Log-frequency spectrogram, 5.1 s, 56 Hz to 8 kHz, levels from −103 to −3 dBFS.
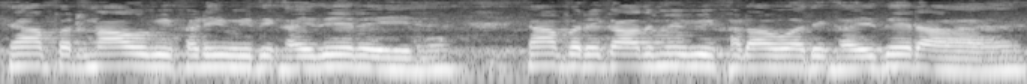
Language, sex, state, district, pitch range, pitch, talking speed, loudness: Hindi, male, Haryana, Charkhi Dadri, 145-160 Hz, 155 Hz, 245 wpm, -13 LUFS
